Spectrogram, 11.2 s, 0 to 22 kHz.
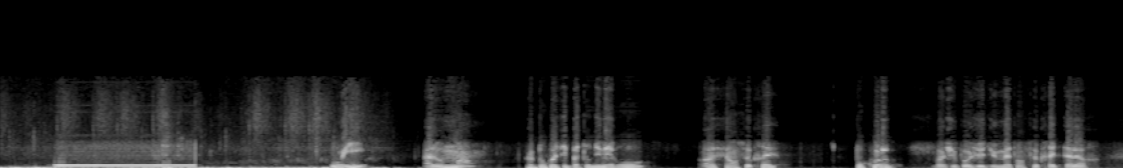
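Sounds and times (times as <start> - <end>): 
low noise: 0.4 - 11.2
telephone tone while dialing: 0.6 - 2.0
speech: 3.4 - 7.9, 8.6 - 11.0.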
